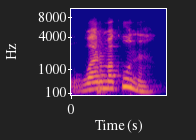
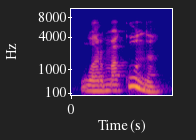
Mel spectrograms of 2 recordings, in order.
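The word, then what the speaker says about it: warmakuna: Cuando pluralizamos la palabra y agregamos un morfema, o sea, cuando flexionamos la palabra, vemos que la palabra crece y se convierte en guarmacuna. Se pronuncia así, guarmacuna, guarmacuna, guarmacuna.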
